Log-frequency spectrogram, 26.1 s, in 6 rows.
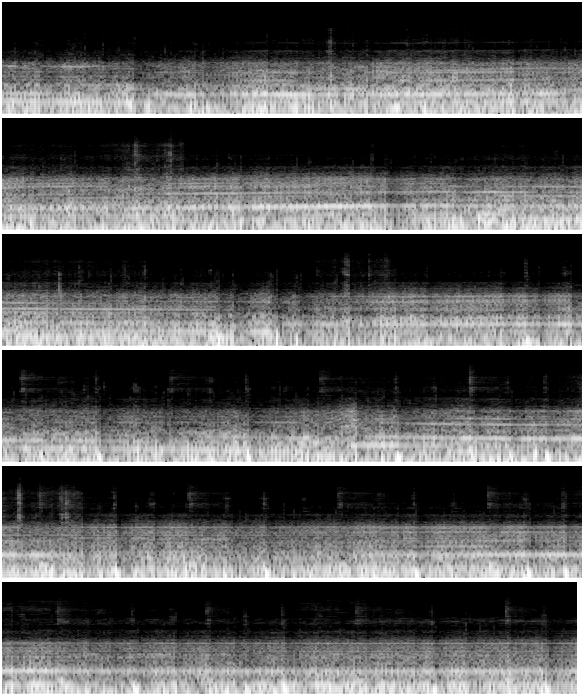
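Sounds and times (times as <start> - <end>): car engine: 0.0 - 26.0
road noise: 0.0 - 26.0.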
